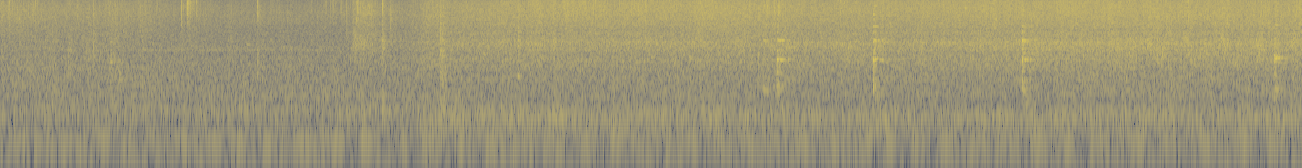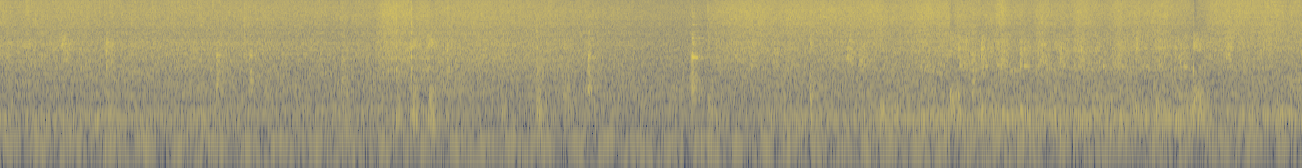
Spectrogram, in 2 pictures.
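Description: Food frying in a carbon-steel wok over a gas burner: garlic, then sauce, then vegetables and meat sizzle while a metal ladle scrapes and clinks against the wok, over a steady low hum. The sizzle grows louder in the last few seconds as the wok is tossed.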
